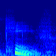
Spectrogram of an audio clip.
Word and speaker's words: Kyiv: Similarly, the capital, the Russian pronunciation is Kiev, as in chicken Kiev. The Ukrainian pronunciation is Kyiv.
